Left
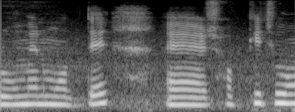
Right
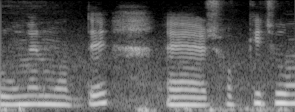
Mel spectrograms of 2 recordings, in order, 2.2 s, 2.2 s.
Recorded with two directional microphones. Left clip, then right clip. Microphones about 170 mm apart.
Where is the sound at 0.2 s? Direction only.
15° left (ahead or behind).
